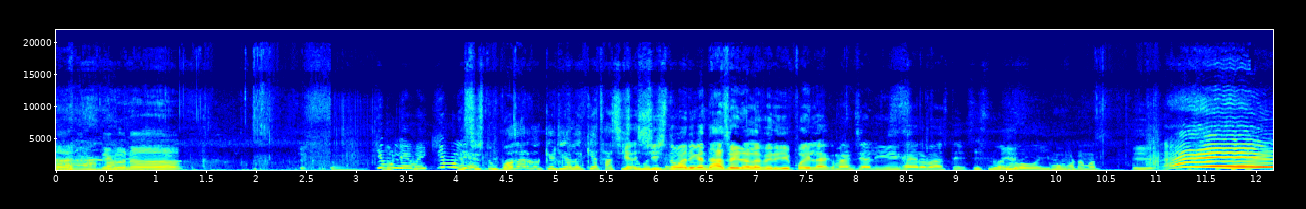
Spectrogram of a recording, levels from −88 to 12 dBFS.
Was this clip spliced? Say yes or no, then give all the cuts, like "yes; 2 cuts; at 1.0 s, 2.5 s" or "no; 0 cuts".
yes; 1 cut; at 3.0 s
